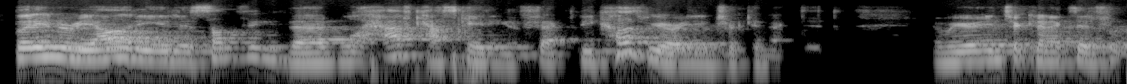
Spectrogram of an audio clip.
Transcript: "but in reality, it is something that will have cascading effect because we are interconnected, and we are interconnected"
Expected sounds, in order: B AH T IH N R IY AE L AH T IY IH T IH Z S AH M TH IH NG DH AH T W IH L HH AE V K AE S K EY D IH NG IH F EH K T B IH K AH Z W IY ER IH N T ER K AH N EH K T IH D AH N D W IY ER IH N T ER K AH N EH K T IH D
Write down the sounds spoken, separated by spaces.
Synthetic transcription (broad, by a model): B AH T IH N R IY AE L AH T IY IH T IH Z S AH M TH IH NG DH AH T W IH L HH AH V K AE S K EY D IH NG IH F EH K T B IH K AH Z W IY ER IH N T ER K AH N EH K T IH D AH N W IY ER IH N T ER K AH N EH K T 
